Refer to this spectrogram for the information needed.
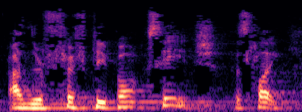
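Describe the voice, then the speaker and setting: A man with a Scottish accent giving a fast, halting technical talk to a hall audience, with many restarts and fillers. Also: fairly high pitch, noisy background. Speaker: conference speaker.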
